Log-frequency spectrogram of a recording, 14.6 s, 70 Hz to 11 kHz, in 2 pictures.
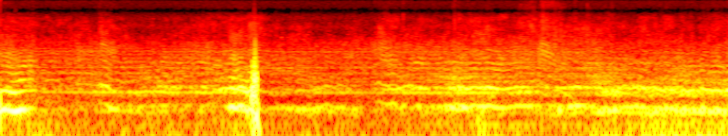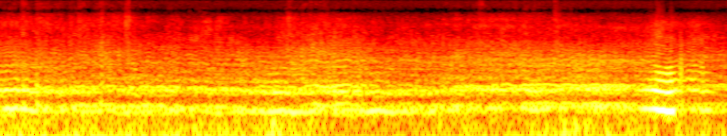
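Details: Many honey bees bringing mustard pollen on 9 October, before 11 a.m., foraging non-stop: a dense, steady buzzing drone with overtones throughout, changing in loudness as bees fly by, with a sharp knock early on and a louder close pass near the end.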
